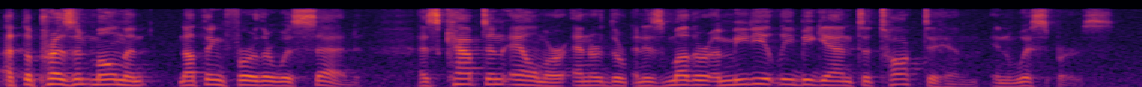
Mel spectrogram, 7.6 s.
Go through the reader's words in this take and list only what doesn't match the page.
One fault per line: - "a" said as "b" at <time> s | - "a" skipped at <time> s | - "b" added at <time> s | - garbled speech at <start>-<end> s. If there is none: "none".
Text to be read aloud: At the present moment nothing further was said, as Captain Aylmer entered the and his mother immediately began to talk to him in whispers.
none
